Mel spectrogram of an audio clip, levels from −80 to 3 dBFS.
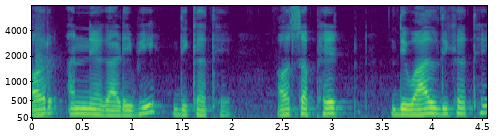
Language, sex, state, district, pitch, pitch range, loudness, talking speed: Chhattisgarhi, male, Chhattisgarh, Raigarh, 135 Hz, 125-150 Hz, -16 LUFS, 145 wpm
